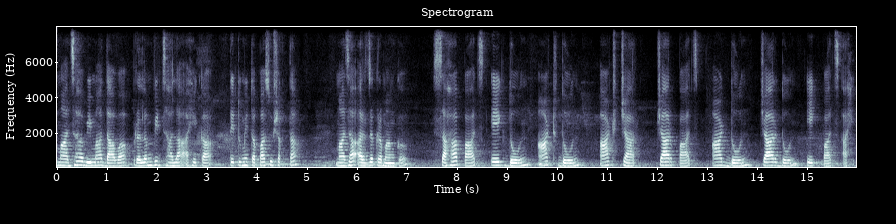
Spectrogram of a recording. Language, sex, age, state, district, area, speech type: Marathi, female, 45-60, Maharashtra, Pune, urban, read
